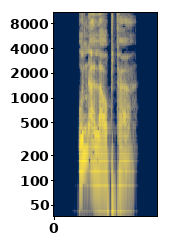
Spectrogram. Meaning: 1. comparative degree of unerlaubt 2. inflection of unerlaubt: strong/mixed nominative masculine singular 3. inflection of unerlaubt: strong genitive/dative feminine singular
- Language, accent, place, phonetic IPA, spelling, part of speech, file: German, Germany, Berlin, [ˈʊnʔɛɐ̯ˌlaʊ̯ptɐ], unerlaubter, adjective, De-unerlaubter.ogg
